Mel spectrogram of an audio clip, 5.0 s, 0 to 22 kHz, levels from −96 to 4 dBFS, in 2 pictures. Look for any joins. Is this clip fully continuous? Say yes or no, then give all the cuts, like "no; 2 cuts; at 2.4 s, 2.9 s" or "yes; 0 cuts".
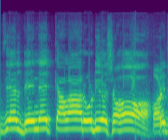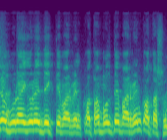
no; 1 cut; at 2.3 s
